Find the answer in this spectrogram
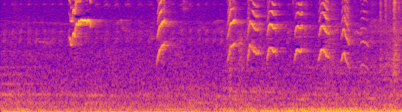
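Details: Black-breasted White-rumped shama, caged, singing with cotton-wad style and lovebird mimicry: sharp rising-falling chirps and rapid harmonic notes in bursts, over a steady low hum.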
